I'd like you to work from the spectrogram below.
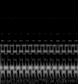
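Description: A telephone ringing as a viewer's call connects on a live stock-consultation broadcast: one short electronic trill, steady and fairly loud, with no talk over it.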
